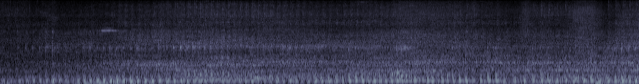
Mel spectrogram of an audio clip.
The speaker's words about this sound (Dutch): Moeder en dochter stappen achter op de motortaxi.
